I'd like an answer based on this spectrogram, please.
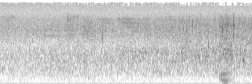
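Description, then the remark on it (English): A river in the grounds flows with a steady, even rush of water, a soft continuous wash throughout, broken only by a brief louder murmur near the end; Rochester stands at its edge. “Jane makes her way over to Rochester, who's standing at the edge of a river.”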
